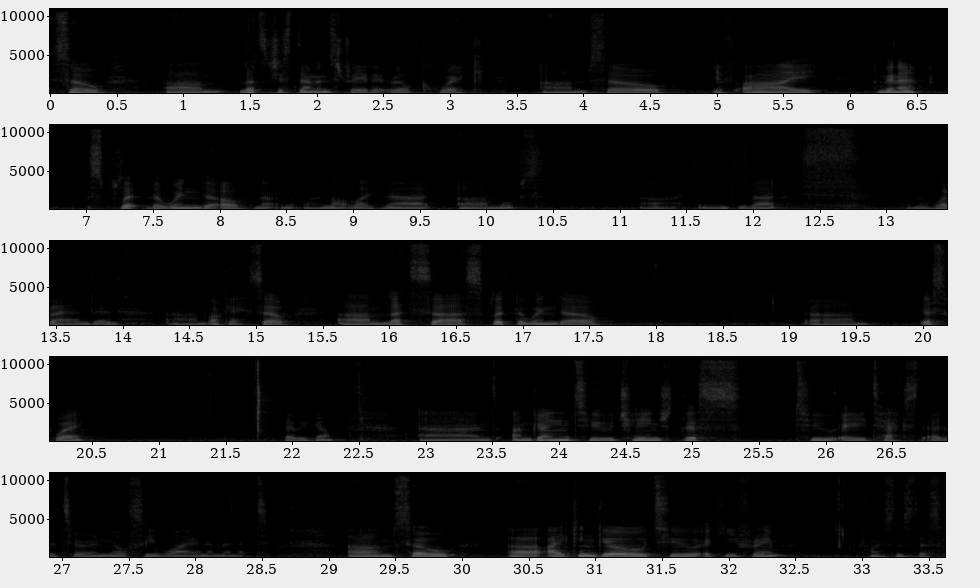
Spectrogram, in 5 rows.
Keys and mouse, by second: 1.8 shift+middle click, 6.7-7.9 drag, 8.9 ctrl+z, 11.4-13.1 drag, 13.9 click, 15.6-18.0 drag, 19.8-21.4 drag, 22.0-22.4 ctrl+middle drag, 22.8 shift+middle click, 24.8-25.8 drag, 25.9 click, 26.4-28.7 drag, 31.5 click.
